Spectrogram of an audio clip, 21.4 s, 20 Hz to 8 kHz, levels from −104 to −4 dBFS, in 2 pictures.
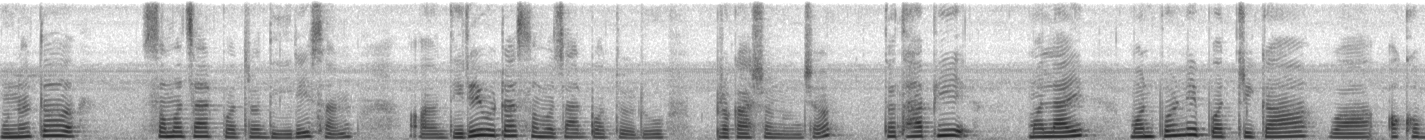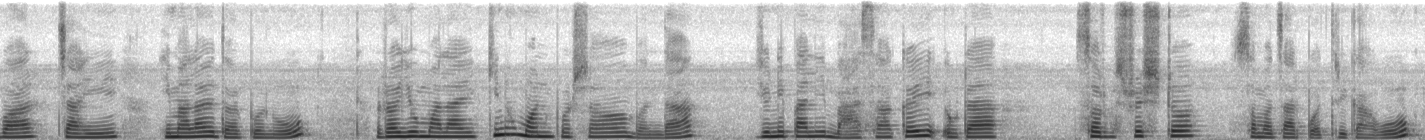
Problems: none marked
